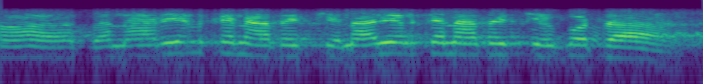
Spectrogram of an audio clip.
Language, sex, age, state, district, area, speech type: Maithili, female, 60+, Bihar, Samastipur, rural, conversation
